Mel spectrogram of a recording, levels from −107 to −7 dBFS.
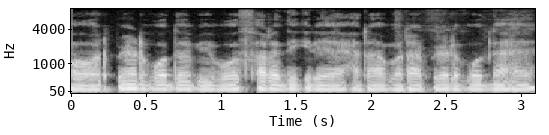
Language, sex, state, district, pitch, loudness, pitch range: Rajasthani, male, Rajasthan, Nagaur, 95 Hz, -20 LUFS, 95-100 Hz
